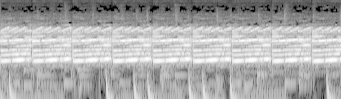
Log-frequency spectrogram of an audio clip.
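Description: Clyde anti-theft alarm sounding from a MacBook's speakers, set off by closing the lid. It starts suddenly and is loud: short electronic rising tones repeated over and over.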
